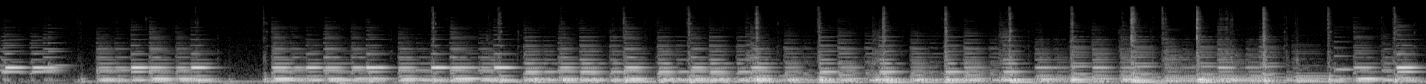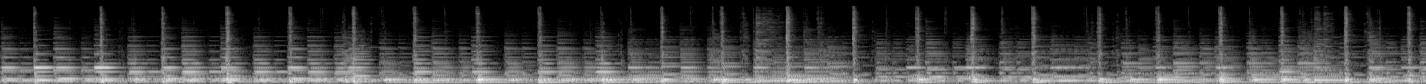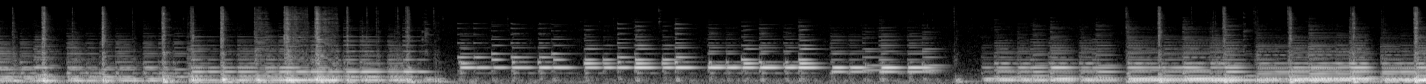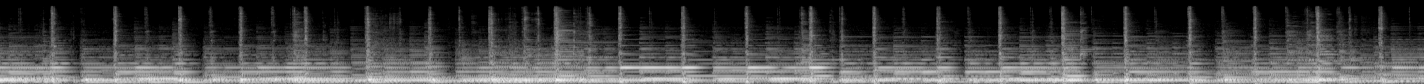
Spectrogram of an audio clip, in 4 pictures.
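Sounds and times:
digital piano piece: 0:00.0 - 0:57.0
guitar accompaniment: 0:00.0 - 0:57.0.

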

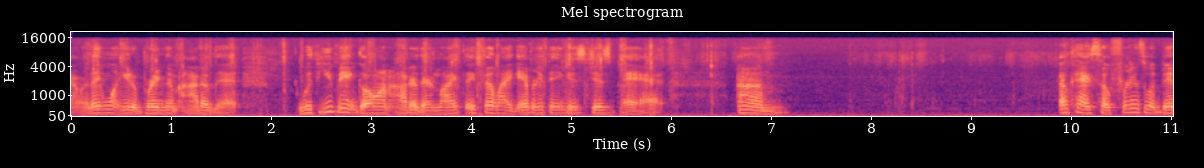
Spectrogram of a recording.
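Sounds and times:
low steady hum: 0:00.0 - 0:11.0
pen scratching on paper: 0:02.4 - 0:06.0.

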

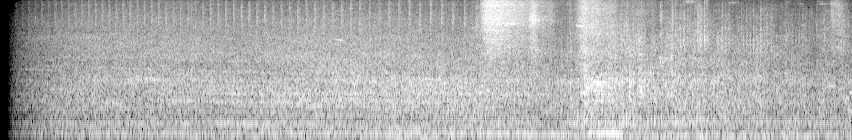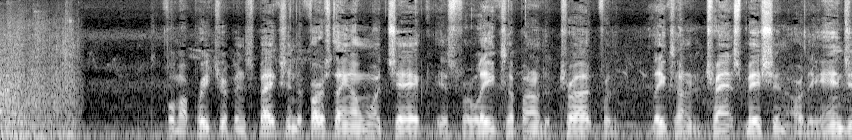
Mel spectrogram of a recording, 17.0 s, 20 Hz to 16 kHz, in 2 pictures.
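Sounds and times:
heavy truck engine running: 0:00.1 - 0:09.4
air brake hiss: 0:04.8 - 0:05.5.

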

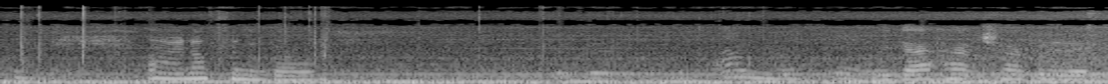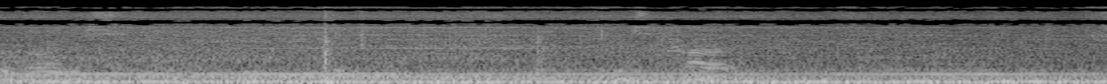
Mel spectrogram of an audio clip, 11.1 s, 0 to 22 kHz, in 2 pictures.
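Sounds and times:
steady hum: 0:00.0 - 0:11.0
childlike voice talking: 0:02.6 - 0:04.6.

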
